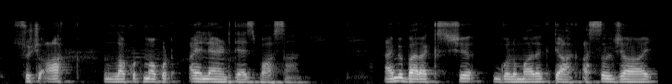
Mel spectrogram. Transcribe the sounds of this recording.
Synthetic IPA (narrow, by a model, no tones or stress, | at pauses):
sut͡ʃʰɐk | lɐkuʈmɐkuʈɐjlɛːɳɖt̪ʲɛːzʲbaːsaːn | ɐmibɐɾɐkst͡ʃʰiɡʊlmɐɾɨkt̪iɐkʰɐsɨld͡ʒaːj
